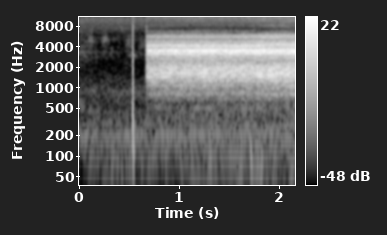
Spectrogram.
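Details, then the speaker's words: Loud steady high hiss after a click, heard through a leak detector on an under-slab water supply line; pressurised water escaping, louder at this spot, pinpointing the slab leak to this line. "And you can hear a little bit of water moving through it, which we know there's a leak under here somewhere."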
